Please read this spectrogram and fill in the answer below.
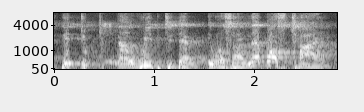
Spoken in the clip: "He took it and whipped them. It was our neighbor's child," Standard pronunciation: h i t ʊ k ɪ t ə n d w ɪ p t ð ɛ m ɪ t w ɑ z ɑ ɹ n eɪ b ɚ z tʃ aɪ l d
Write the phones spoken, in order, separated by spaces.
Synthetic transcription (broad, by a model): h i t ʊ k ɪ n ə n w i p t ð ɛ m ɪ t w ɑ s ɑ n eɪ b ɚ s tʃ aɪ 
